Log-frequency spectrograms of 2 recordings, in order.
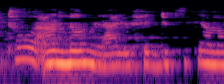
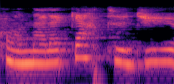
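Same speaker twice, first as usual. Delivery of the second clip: ordinary delivery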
